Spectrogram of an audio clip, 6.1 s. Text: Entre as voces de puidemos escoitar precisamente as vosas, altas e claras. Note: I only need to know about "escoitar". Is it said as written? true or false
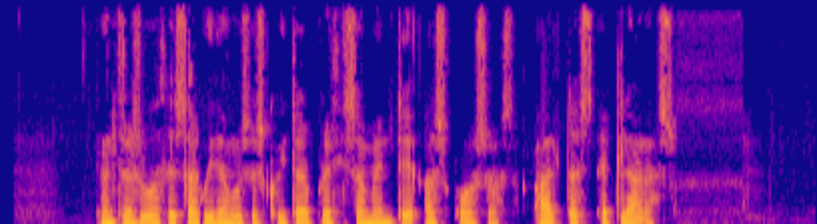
true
